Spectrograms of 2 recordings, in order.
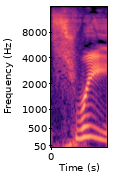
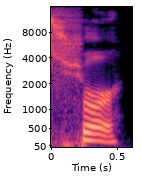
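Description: First: An R sound follows the S directly. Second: No R sound follows the S directly. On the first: The speaker calls it wrong. "it's not Sri" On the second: The speaker calls it right. "You don't pronounce the first R"

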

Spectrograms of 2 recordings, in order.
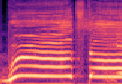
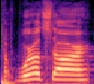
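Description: First: It is yelled loudly and over the top. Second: It is said at a calm, normal volume. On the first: "the most absurd yell" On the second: "It's never World Star"

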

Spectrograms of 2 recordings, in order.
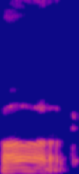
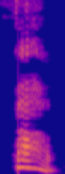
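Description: First: It is said in a sad way. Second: It is said in an angry way.

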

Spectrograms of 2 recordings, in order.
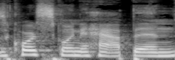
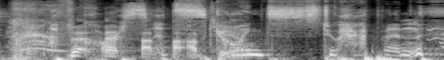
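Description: First: It is said in his ordinary speaking voice. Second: It is said in a put-on creature voice. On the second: "Did I read in the Gollum voice?"

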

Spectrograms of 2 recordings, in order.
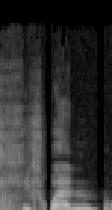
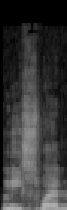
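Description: First: The name is said with a Welsh pronunciation. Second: The name is said with an English pronunciation. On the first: "The Welsh way of putting it" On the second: "I say, because I'm English"

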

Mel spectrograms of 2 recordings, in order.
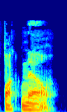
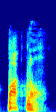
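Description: First: The name is said with the standard pronunciation. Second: The name is said with a nonstandard pronunciation. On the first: The speaker calls it right. "but it's Bucknell" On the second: The speaker calls it wrong. "is what how he pronounces it"

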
